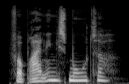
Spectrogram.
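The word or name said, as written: FORBRÆNDINGSMOTOREN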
